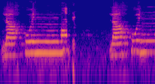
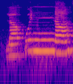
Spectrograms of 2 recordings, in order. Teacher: Kalau nak berhenti dekat sini, nak wakaf, kita matikan bunyi tu dengan bunyi huruf nun, tapi kita doublekan bunyi dia. Nun tu 2 kali lah.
